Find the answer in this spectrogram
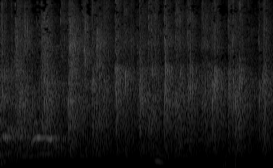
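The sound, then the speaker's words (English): A crowd claps steadily in unison-like applause as a hand clap of praise, a dense, sustained patter of many hands at moderate volume, with faint voices mingling underneath. “If you believe that, give him a hand clap of praise.”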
